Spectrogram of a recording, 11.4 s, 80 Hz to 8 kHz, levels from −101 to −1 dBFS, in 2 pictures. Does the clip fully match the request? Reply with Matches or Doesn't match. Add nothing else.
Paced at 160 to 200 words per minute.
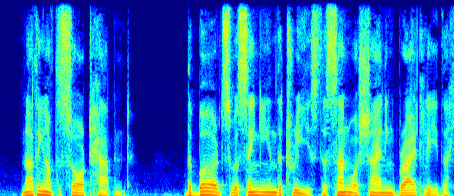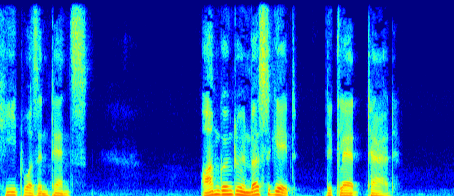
Doesn't match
